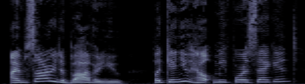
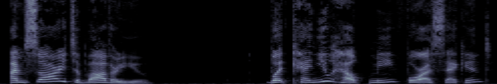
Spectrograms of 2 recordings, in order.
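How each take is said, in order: First: The sentence is spoken at a natural speed. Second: The sentence is spoken slowly and carefully. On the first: "the last time at a regular pace" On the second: "this time repeat after me"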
